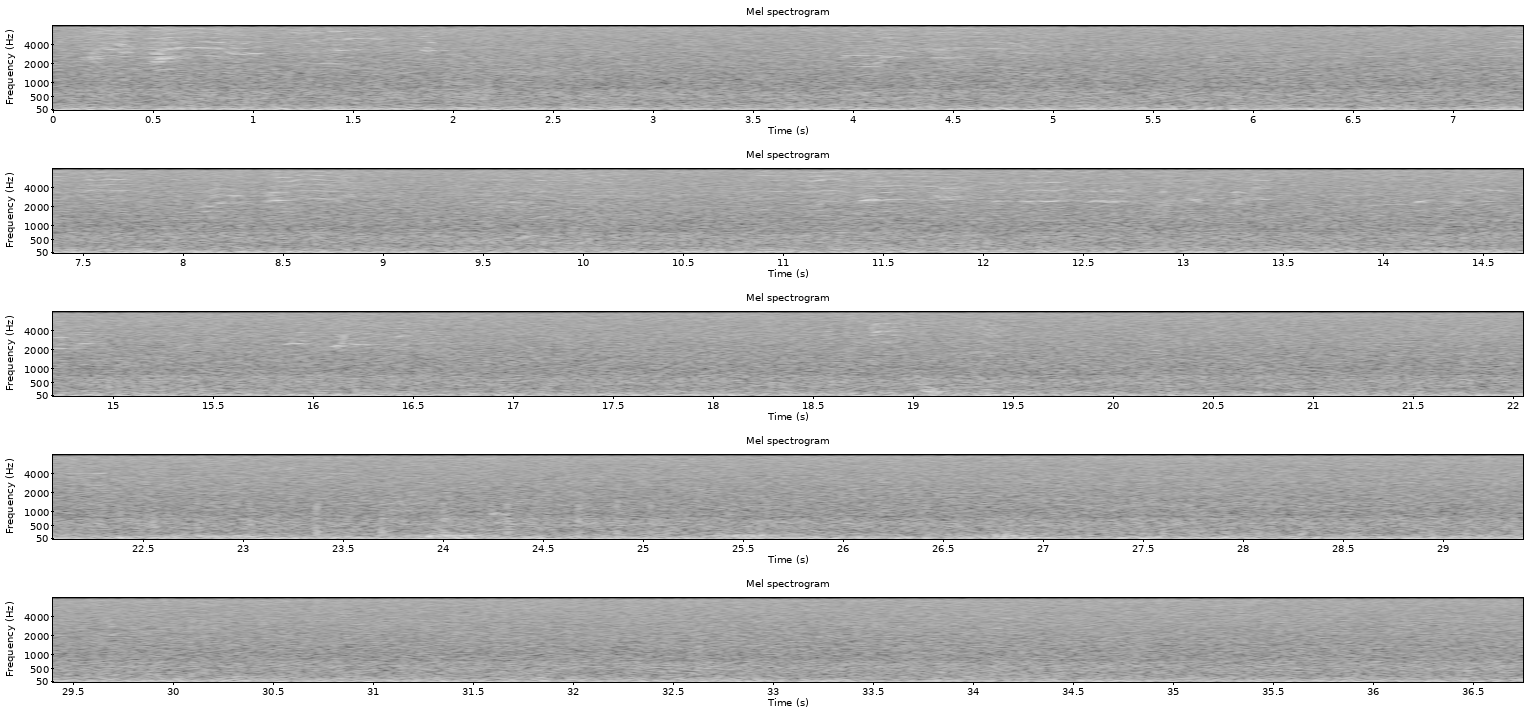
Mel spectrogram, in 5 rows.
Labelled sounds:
0.6	0.9	Pacific white-sided dolphin, 3.4 to 3.7 kHz
1.4	1.9	Pacific white-sided dolphin, 4.9 to 6.8 kHz
8.4	9.8	Pacific white-sided dolphin, 2.4 to 6.5 kHz
11.1	12.4	Pacific white-sided dolphin, 2.4 to 5.5 kHz

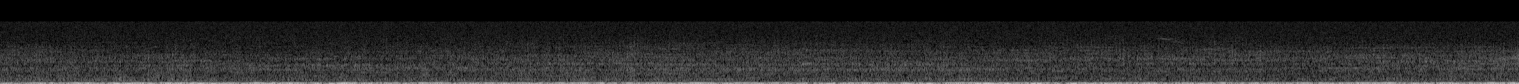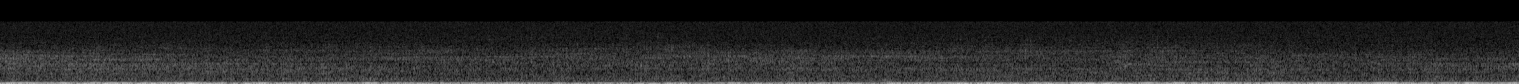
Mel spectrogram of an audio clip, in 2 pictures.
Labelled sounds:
26.4	26.7	vessel noise, 0.80 to 1.0 kHz

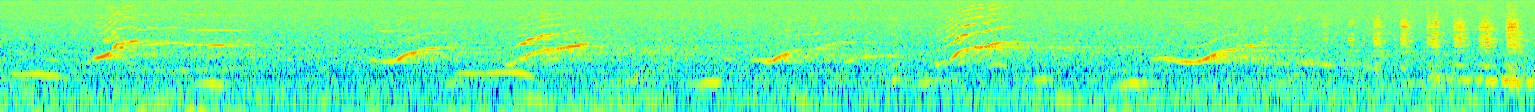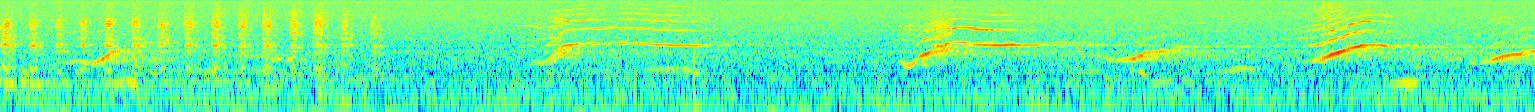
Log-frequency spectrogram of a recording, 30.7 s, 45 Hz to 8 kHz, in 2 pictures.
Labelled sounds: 1.1	2.4	humpback whale, 0.80 to 2.3 kHz
4.2	4.6	humpback whale, 0.80 to 1.8 kHz
5.1	5.9	humpback whale, 0.80 to 2.6 kHz
8.1	8.6	humpback whale, 0.80 to 1.2 kHz
9.5	10.9	humpback whale, 0.80 to 5.8 kHz
12.2	12.7	humpback whale, 0.80 to 1.2 kHz
15.3	15.6	humpback whale, 0.90 to 1.1 kHz
20.5	22.4	humpback whale, 0.80 to 6.0 kHz
24.6	25.6	humpback whale, 0.80 to 5.0 kHz
26.9	27.3	humpback whale, 0.80 to 0.96 kHz
28.4	29.4	humpback whale, 0.80 to 4.0 kHz

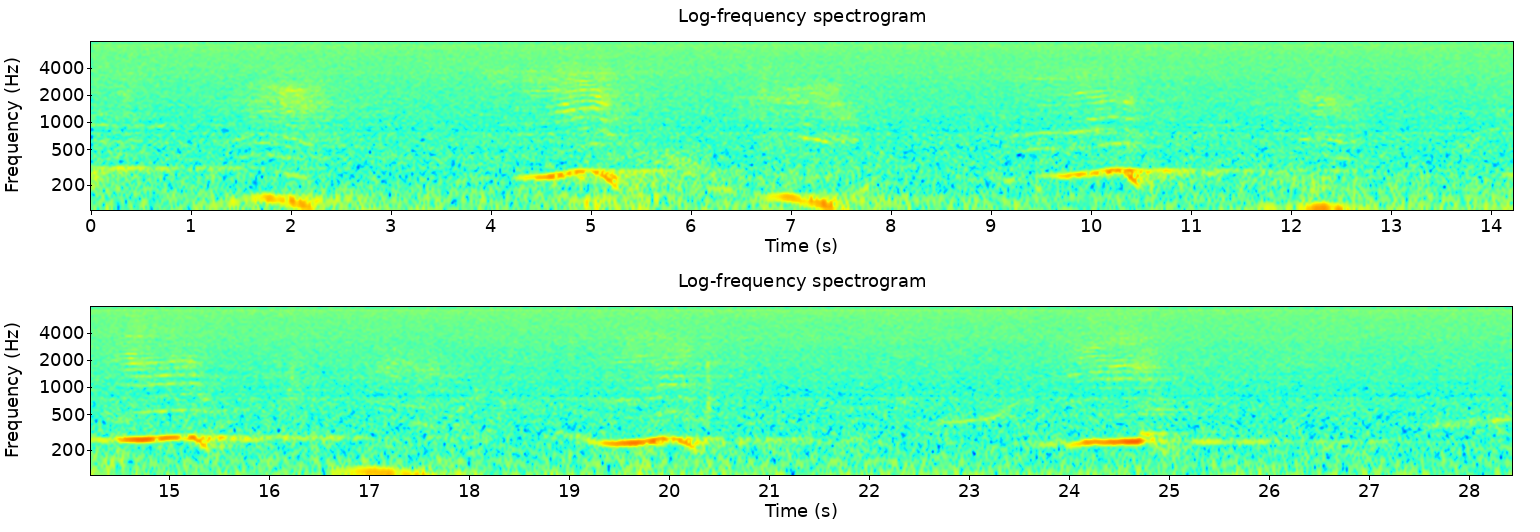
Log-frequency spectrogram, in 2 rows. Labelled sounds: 1.8	2.2	humpback whale, 2.2 to 2.5 kHz
4.3	5.2	humpback whale, 1.3 to 3.6 kHz
9.3	10.3	humpback whale, 0.80 to 3.2 kHz
12.2	12.5	humpback whale, 1.7 to 2.0 kHz
14.5	15.3	humpback whale, 1.8 to 2.0 kHz
24.0	24.8	humpback whale, 1.5 to 2.8 kHz

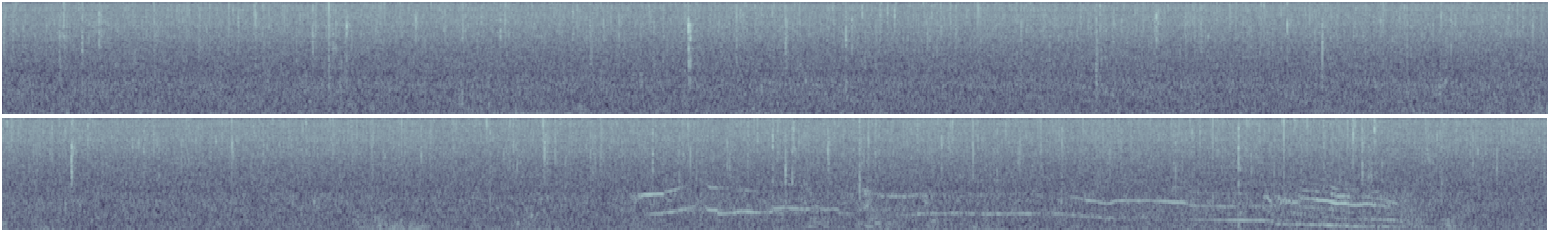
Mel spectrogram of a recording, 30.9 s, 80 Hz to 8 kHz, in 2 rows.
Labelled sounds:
21.7	22.3	humpback whale, 0.81 to 1.3 kHz
24.2	24.7	humpback whale, 0.91 to 1.0 kHz
26.1	27.4	humpback whale, 0.78 to 1.0 kHz
28.2	29.2	humpback whale, 0.78 to 1.0 kHz

